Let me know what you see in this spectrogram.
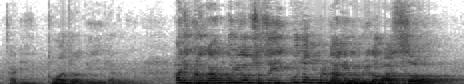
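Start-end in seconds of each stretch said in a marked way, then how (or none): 1.7-4.5 higher-pitched indignant protest; worked-up anger. Acted. Angry general complaining to his men about the muddy river, indignant. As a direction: play an affronted general venting. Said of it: "막 열이 받치고 막".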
